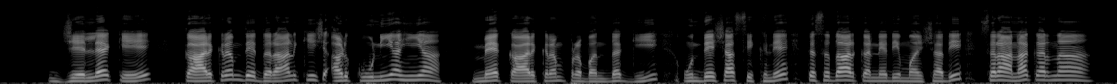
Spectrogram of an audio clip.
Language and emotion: Dogri, happy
